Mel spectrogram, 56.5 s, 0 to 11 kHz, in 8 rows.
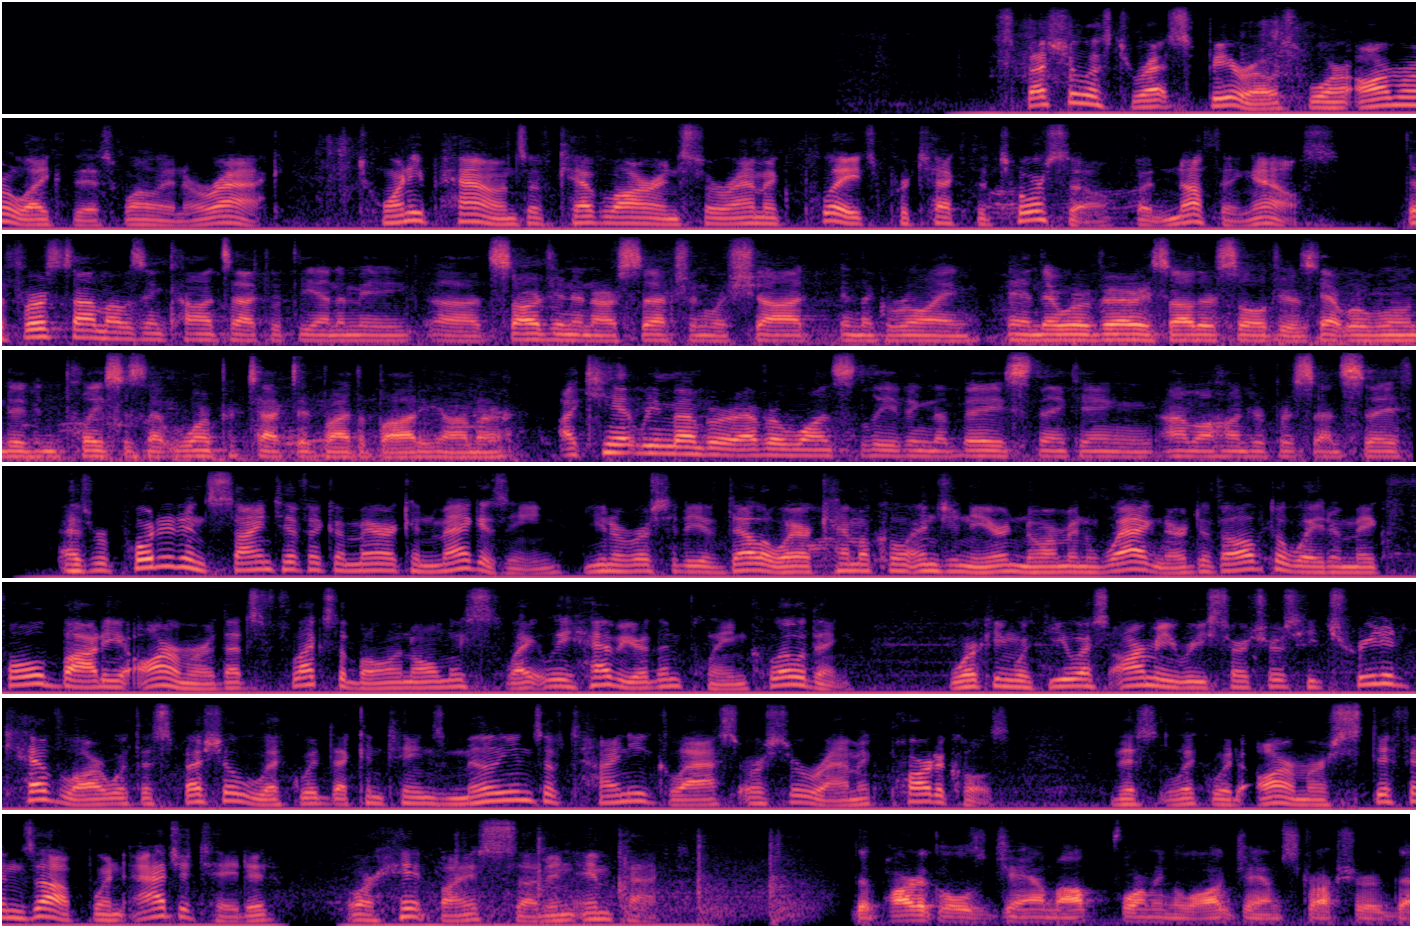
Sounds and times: Speech: 0:05.0 - 0:52.9, 0:53.8 - 0:56.5.

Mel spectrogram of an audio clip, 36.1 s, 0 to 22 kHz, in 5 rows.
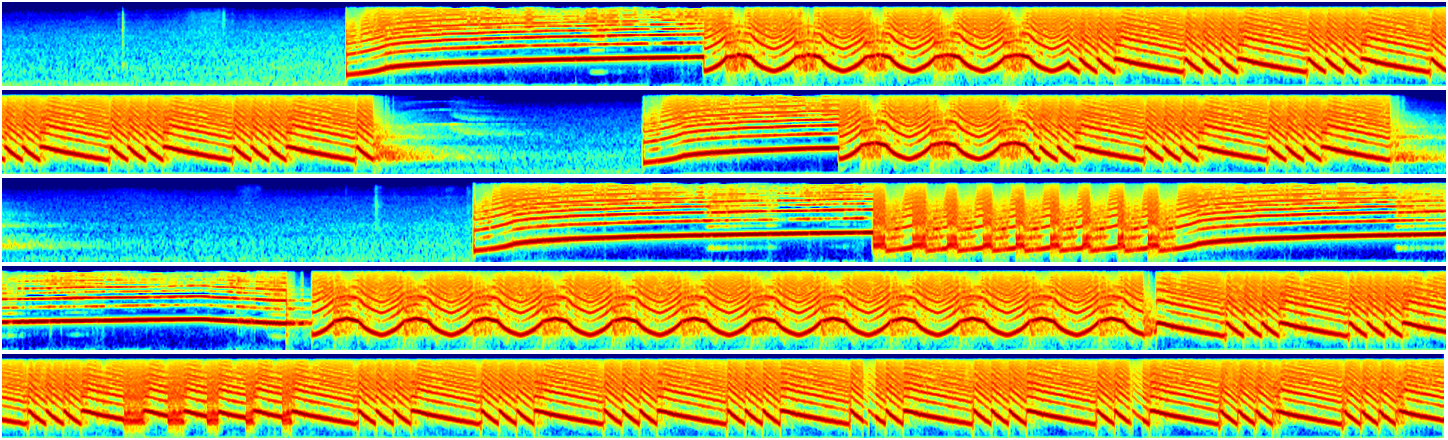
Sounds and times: Police car (siren): 0:01.7 - 0:09.7, 0:10.4 - 0:14.7, 0:16.8 - 0:36.0.

